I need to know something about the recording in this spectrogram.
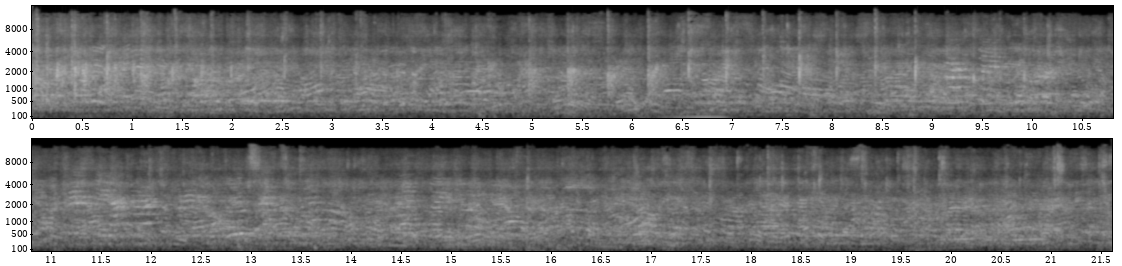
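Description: A crowd of elderly men and women chatters in a large room.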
